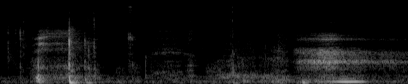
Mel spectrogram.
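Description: Plastic squeeze bottle being handled and set down, with two sharp clicks or knocks in the first second and soft handling noise after. A brief hummed vocal sound from a person near the end.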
